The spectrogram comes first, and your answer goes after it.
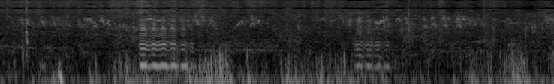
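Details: Boer goat on a farm giving two quavering bleats, the first longer and louder with a fast tremolo, the second shorter about two seconds later, over a steady low rumble of background noise.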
